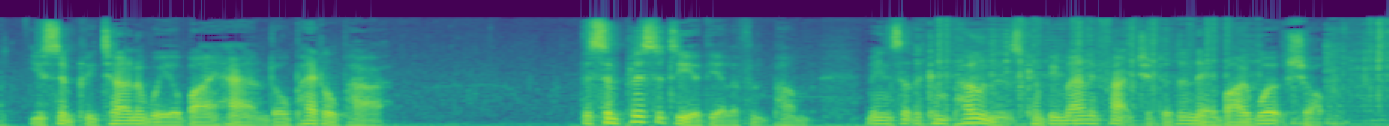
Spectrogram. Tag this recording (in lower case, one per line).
speech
